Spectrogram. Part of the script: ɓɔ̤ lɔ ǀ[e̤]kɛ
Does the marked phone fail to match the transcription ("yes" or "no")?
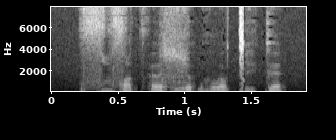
no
